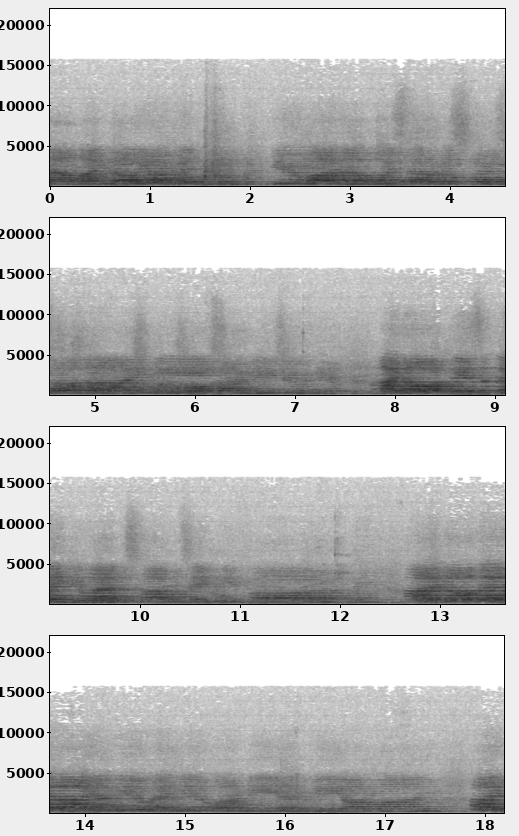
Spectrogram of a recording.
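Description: Mixed chamber choir singing a cappella in several voice parts. The phrases run a few seconds each with brief dips for breath, and the choir comes back in strongly about eight seconds in.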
